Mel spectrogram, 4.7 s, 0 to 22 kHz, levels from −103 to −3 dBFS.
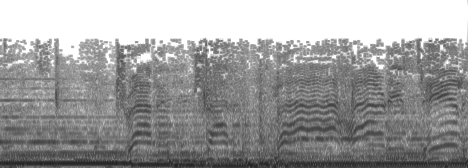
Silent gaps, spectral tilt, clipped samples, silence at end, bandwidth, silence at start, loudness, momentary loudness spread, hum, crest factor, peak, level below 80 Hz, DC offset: none; -5 dB/octave; under 0.1%; 0 s; 8.8 kHz; 0 s; -23 LUFS; 2 LU; none; 12 dB; -10 dBFS; -30 dBFS; under 0.1%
